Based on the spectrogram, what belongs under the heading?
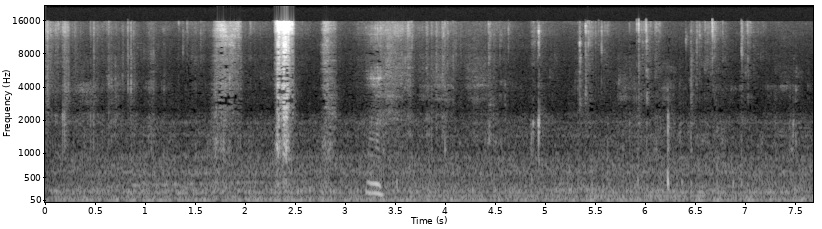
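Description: Close-up mouth sounds of biting into and chewing a toasted sub sandwich: soft crunches and wet chewing clicks over the steady low hum of a car's air conditioning.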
